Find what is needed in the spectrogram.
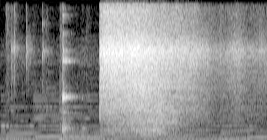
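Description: A cup of water poured into a hot kadhai on a gas stove, hissing loudly as it hits the pan about one and a half seconds in, then dying away over the next two seconds. Background music plays throughout.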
